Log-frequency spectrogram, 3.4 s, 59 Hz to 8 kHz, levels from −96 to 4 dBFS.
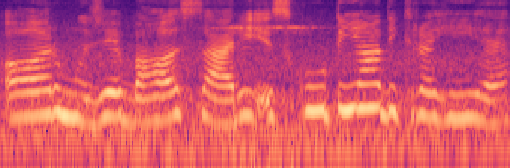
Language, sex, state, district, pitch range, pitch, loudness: Hindi, female, Haryana, Rohtak, 245-305 Hz, 270 Hz, -13 LUFS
